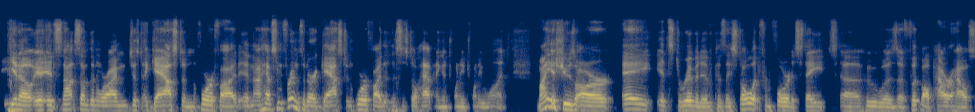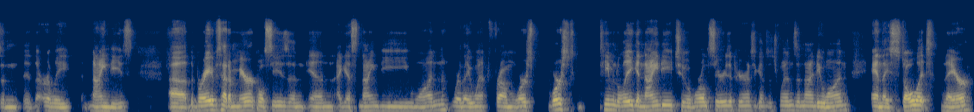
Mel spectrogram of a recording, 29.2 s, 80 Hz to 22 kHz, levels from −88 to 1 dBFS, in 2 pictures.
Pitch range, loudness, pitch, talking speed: 115-135 Hz, -27 LUFS, 125 Hz, 185 wpm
